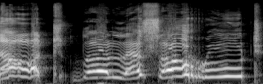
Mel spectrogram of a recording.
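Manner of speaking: very high, very loud, slow, drawn-out bellowing roar. The patron of ginseng answers the pleading pawnbroker Fang, roaring. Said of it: "roared the patron of ginseng".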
